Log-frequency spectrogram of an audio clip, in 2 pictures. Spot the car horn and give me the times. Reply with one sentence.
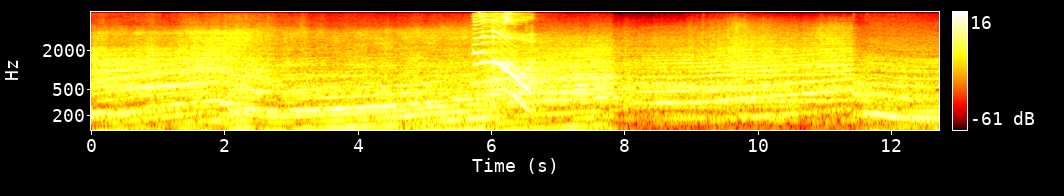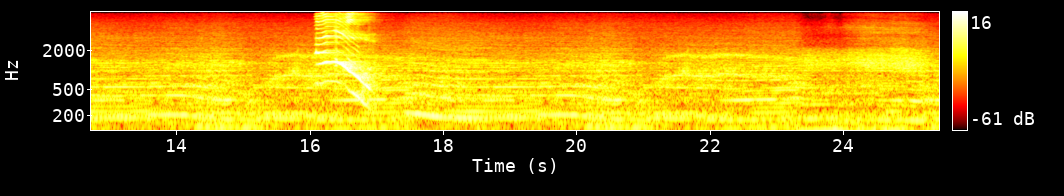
The car horn can't be heard in this clip.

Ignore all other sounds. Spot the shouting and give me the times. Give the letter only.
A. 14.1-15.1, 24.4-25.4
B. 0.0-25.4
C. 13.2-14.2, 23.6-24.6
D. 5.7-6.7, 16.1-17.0
D.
